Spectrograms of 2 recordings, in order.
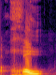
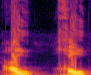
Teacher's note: واؤ سے پہلے اگر حرف آئے گا موٹا، خو، تو واؤ کی تو آواز وہی رہے گی نا، خو کہہ دیں یا او کہہ دیں، آؤ، خو، واؤ کی آواز وہی ہے، ٹھیک ہے؟ لیکن خو میں خا موٹا ہوا ہے، واؤ نہیں موٹا ہوا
